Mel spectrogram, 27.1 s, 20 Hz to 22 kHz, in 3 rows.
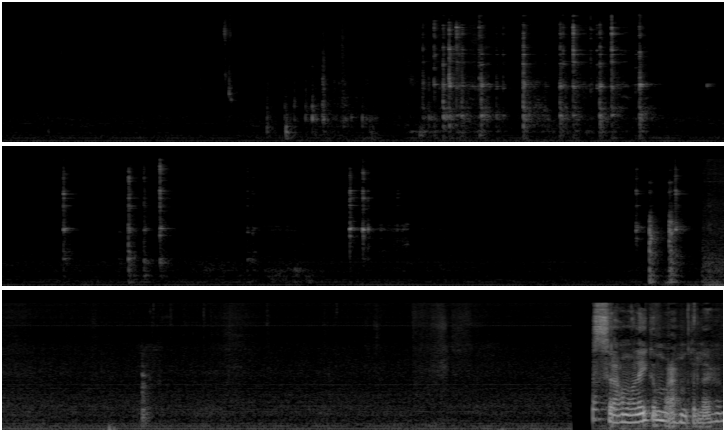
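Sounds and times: teaspoon clinking in ceramic cup: 5.2s - 8.2s.

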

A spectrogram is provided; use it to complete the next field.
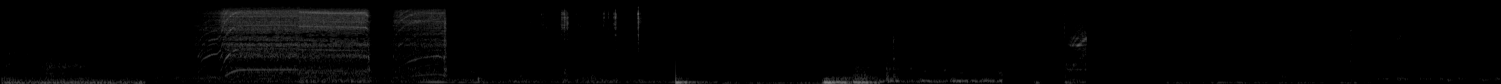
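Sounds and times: cordless drill whining: 2.0s - 4.5s.

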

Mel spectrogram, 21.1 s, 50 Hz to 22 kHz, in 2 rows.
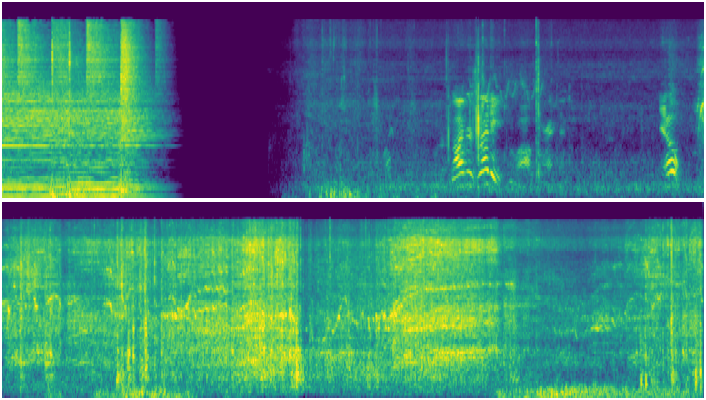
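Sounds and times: tyres rustling on dirt: 10.4s - 18.3s, 19.8s - 21.0s
toy truck motors whining: 10.4s - 18.6s, 19.2s - 21.0s.

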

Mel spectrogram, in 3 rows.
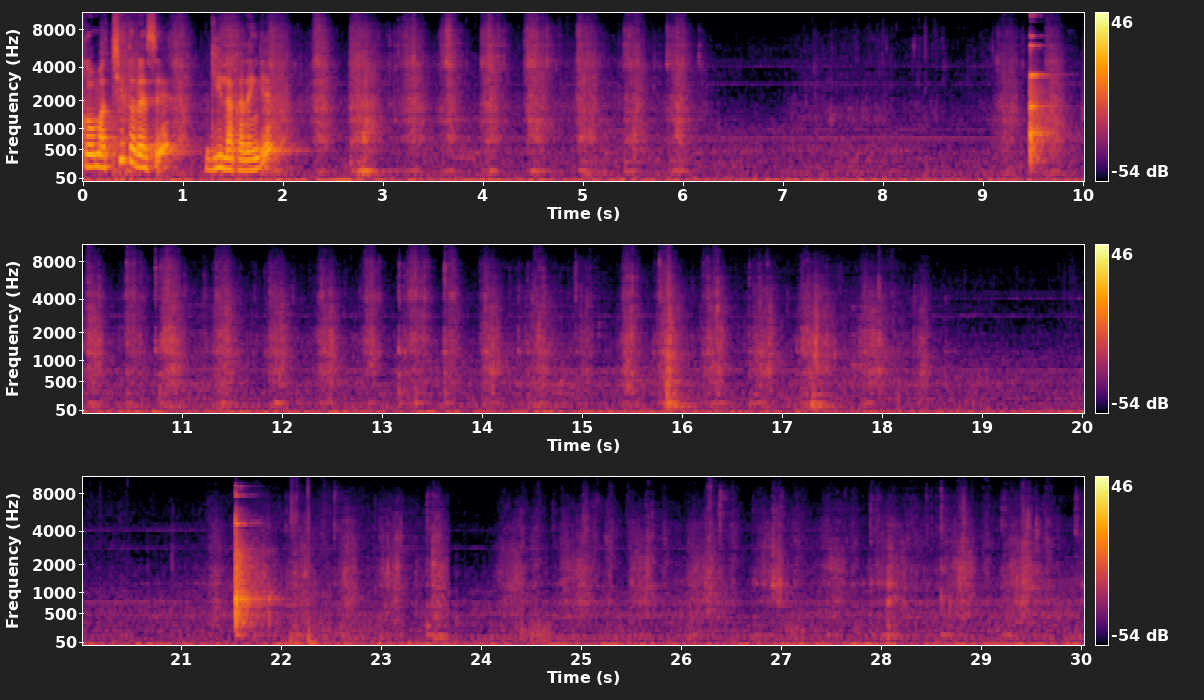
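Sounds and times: hand mixing wet grain in bowl: 0.0s - 30.0s
metallic clink on steel bowl: 9.5s - 9.8s.

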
